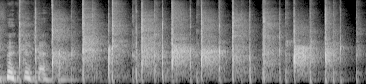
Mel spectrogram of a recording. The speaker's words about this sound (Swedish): Hörni, en varm applåd.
